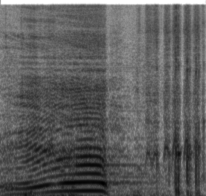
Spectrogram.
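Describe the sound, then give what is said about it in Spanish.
A cow in its corral lets out one long, loud moo, its pitch swelling as it goes, then breaks off into a series of quick, rhythmic scraping or rubbing strokes. “Camilón se encontró con la vaca mimosa que estaba en su corral”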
